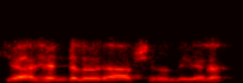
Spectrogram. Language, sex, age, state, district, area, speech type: Telugu, male, 18-30, Telangana, Jangaon, rural, conversation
